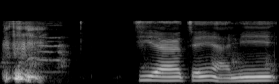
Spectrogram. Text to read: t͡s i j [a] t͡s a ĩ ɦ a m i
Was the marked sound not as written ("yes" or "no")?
no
